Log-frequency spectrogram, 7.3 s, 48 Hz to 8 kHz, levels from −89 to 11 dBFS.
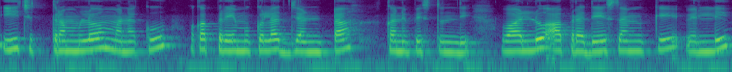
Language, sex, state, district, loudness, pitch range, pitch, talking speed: Telugu, female, Andhra Pradesh, Krishna, -18 LUFS, 215-240 Hz, 225 Hz, 105 wpm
